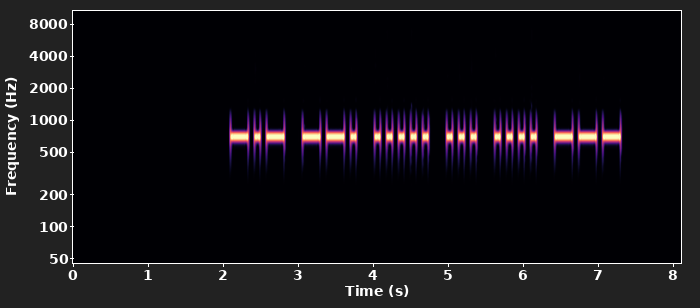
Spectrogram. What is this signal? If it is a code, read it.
Morse code, heard as a keyed tone, about 15 wpm, 700 Hz. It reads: KG5SHO
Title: USA Call Signs - 6 Characters - Repeated 2x - 15wpm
